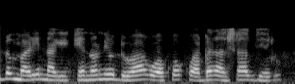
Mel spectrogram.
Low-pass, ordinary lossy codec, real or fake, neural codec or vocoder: 5.4 kHz; none; fake; codec, 24 kHz, 3 kbps, HILCodec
